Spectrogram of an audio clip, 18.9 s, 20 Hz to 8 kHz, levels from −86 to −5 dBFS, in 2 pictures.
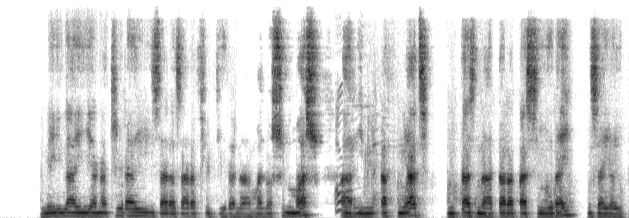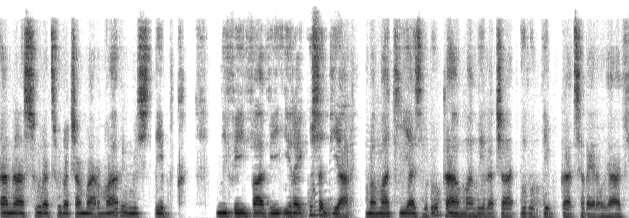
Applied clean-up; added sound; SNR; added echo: neural mask model DeepFilterNet 3.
